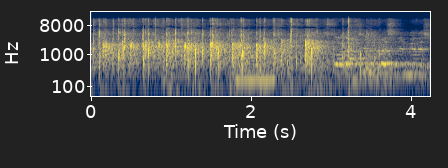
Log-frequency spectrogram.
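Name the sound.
audience applause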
